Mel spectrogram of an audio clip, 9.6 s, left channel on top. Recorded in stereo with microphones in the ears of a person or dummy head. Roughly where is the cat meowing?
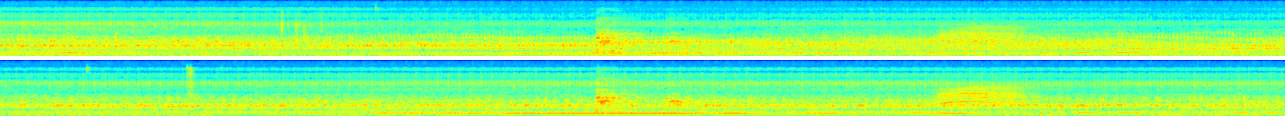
Right.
